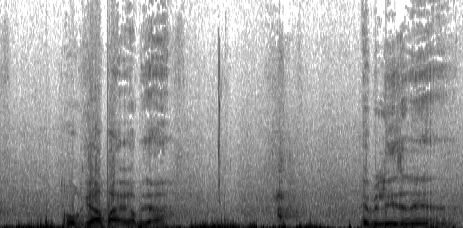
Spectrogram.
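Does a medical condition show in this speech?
Yes: difficulty speaking.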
